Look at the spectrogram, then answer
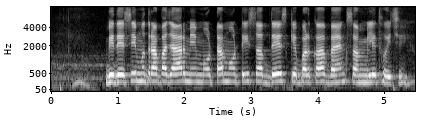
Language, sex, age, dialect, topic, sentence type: Magahi, female, 25-30, Western, banking, statement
